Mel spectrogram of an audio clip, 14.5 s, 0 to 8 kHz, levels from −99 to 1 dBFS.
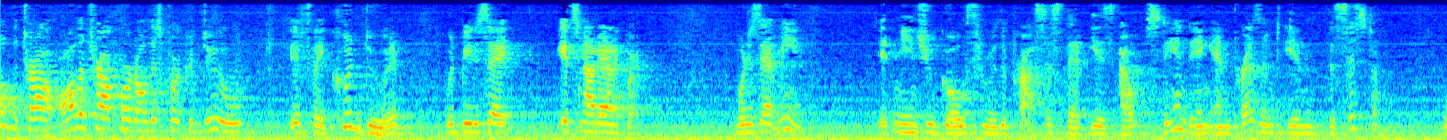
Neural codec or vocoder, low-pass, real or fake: none; 7.2 kHz; real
